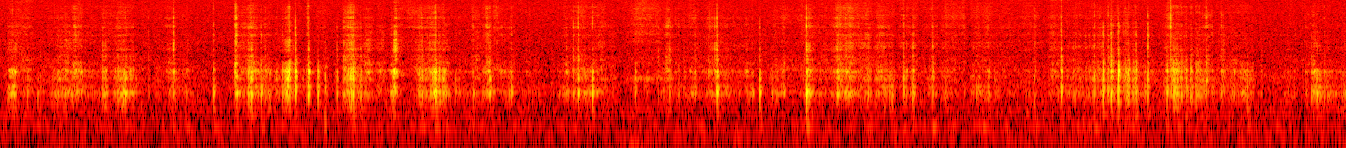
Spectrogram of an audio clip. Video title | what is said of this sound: ASMR - Tapping and Scratching WOODEN TREASURES | just a wooden box that has a great texture to it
